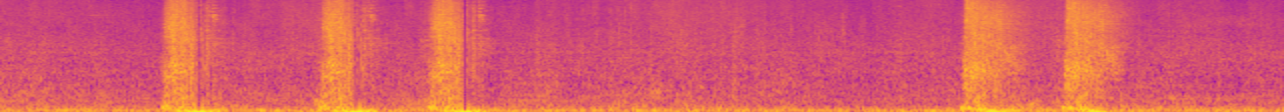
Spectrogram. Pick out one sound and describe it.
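Heavy blows thud loudly, one after another.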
